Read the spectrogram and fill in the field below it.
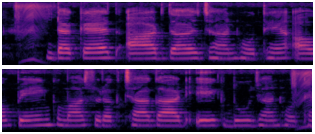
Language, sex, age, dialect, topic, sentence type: Chhattisgarhi, female, 25-30, Eastern, banking, statement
